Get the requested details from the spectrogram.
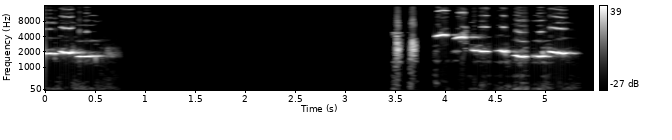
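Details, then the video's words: Brown-chested jungle flycatcher singing, recorded to provoke rivals: a slurred whistle trailing off, a long silence, then a quick run of sharp chips and clear falling whistles. "Pancingan SRDC gacor atas bawah || suara bikin ngamuk SRDC lainnya"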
